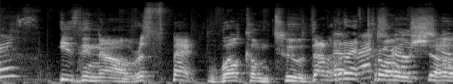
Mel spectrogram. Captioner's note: Ali G Voice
